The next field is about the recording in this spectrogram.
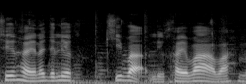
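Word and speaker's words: キバ: นี้ ก็ จะ เป็น ไควะ มัน อ่าน ว่า คิบะ แหละ ผม ก็ เรียก ว่า คิบะ น่ะ แหละ กระโดด คิบะ คิก ดู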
